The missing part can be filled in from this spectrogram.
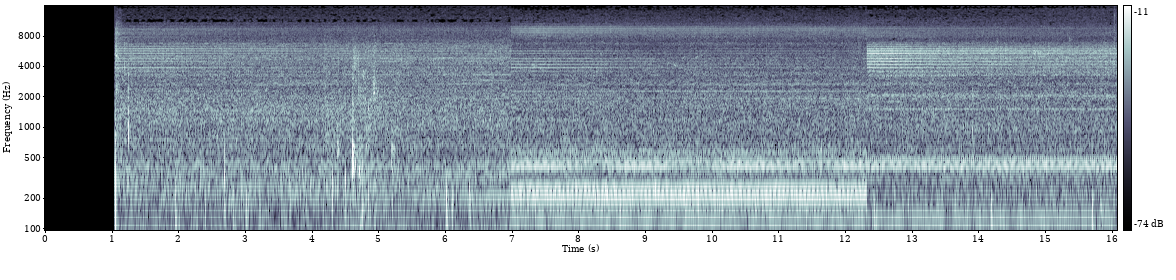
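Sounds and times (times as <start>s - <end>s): steady electrical hum: 1.1s - 16.0s.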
